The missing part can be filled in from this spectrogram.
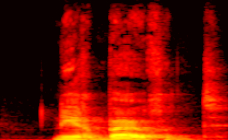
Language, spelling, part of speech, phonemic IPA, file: Dutch, neerbuigend, verb / adjective, /nerˈbœyxənt/, Nl-neerbuigend.ogg
- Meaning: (adjective) condescending; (verb) present participle of neerbuigen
